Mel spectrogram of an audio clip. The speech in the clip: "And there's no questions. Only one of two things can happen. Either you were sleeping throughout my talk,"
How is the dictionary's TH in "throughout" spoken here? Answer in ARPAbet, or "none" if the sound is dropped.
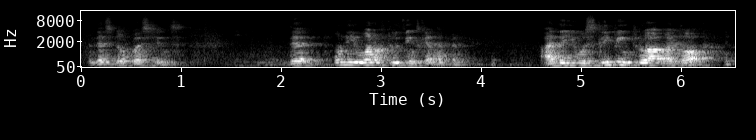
T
